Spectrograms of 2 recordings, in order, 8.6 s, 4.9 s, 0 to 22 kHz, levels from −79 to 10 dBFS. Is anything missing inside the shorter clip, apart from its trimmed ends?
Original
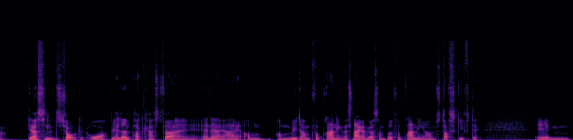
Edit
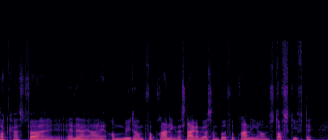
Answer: yes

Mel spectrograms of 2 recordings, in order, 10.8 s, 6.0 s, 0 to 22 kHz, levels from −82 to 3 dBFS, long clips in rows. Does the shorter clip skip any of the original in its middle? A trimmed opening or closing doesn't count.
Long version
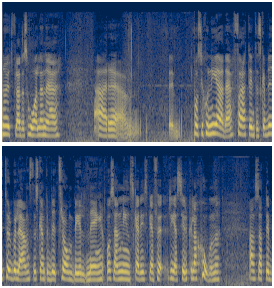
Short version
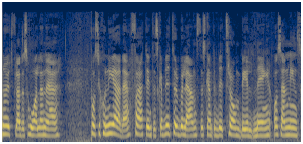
yes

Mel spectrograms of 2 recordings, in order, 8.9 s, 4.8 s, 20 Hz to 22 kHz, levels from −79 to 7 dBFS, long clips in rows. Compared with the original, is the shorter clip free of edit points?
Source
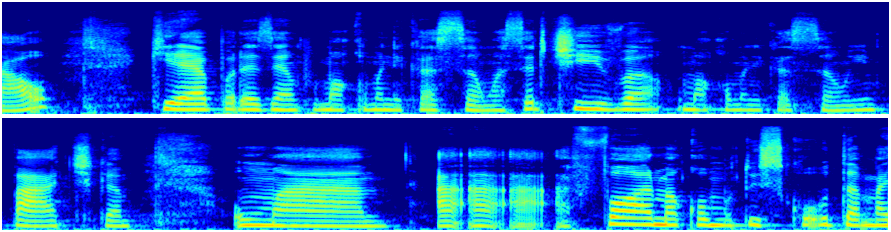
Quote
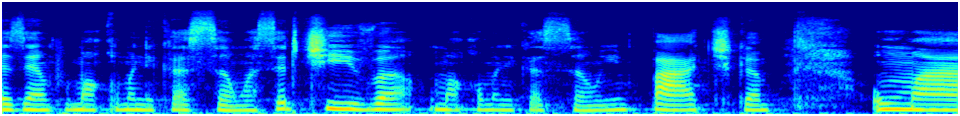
yes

